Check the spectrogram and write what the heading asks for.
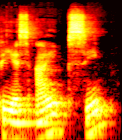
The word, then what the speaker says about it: psi: Sounds, as you see it here, psi, psi, as in the word tipsy, for example.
